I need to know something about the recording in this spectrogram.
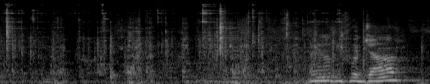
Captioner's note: key jingling; key clacking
